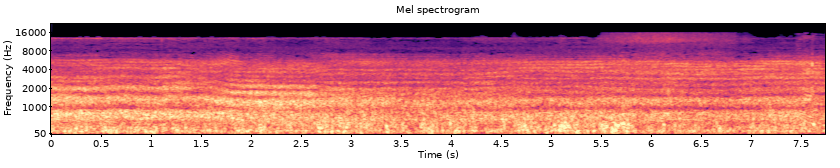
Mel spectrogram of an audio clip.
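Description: Jet engines of a twin-engine regional airliner running steadily as it rolls along the runway, with gusty wind rumble on the microphone.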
